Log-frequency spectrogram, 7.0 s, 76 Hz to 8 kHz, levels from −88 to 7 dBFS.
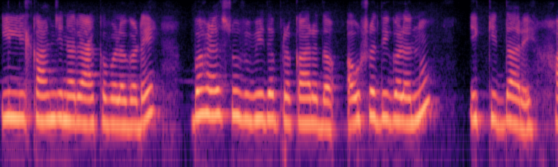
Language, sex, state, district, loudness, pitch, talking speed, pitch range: Kannada, female, Karnataka, Bidar, -15 LUFS, 285 Hz, 95 wpm, 260-300 Hz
